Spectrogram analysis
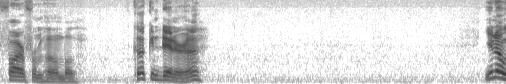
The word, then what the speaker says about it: Humble: used to work in humble write-down right people from I will say humble but we're not from humble where we worked in humble I don't know why they never pronounced the H and my sons down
